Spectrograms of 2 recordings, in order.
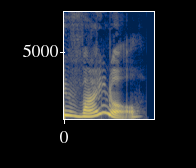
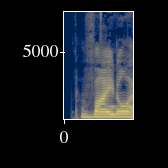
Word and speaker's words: vinyl: or a vinyl. Vinyl, I repeat, because every one of my students pronounced that incorrectly. Vinyl, V-I-N-Y-L, vinyl.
